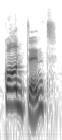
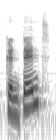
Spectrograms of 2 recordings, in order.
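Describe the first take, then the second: First: The stress is on the first syllable. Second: The stress is on the second syllable. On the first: It means the material or index. "When you pronounce this as content, it means index, or ingredient" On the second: It means being happy. "when you pronounce this as content, that means being happy"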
